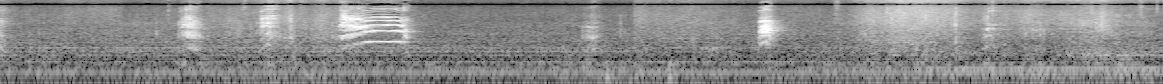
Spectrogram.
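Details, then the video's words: A very talkative pet cat indoors gives one loud, drawn-out meow with a bright harmonic tone, followed by a few faint short calls. A person asks what it wants. "Loud Cat"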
